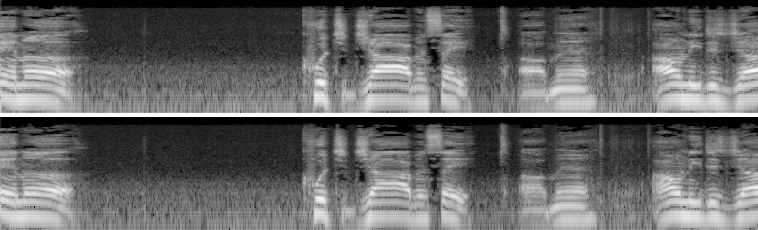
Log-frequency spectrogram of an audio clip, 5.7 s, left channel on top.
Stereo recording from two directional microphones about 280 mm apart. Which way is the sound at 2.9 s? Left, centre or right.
Centre.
